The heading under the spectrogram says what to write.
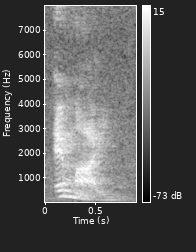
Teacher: Então, nesse connected speech, vai ficar am I, visto que aqui tinha uma consoante M e aqui tinha uma vogal. Os dois se entrelaçam e ficam um som só. Am I, mesmo que sejam palavras separadas.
